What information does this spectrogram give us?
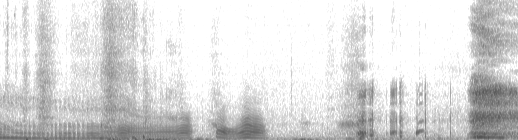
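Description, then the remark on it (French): In a studio, several voices imitate dogs, with wavering howls and whines, gruff growls and a few short bark-like yelps overlapping, then a burst of noisy laughter-like sound at the end. “On a, en fait, vous pouvez nous faire un petit concert de chiens, là?”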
